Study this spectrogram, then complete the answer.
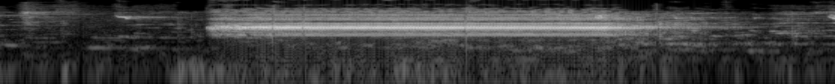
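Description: A loud buzzer sounds steadily for about two seconds in a large echoing gym.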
